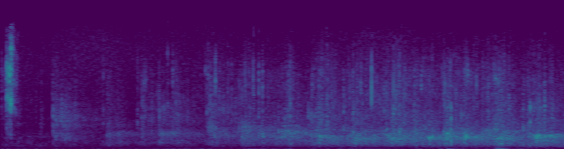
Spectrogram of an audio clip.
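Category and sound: crowd, smattering of applause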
